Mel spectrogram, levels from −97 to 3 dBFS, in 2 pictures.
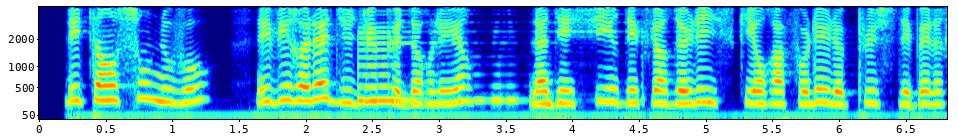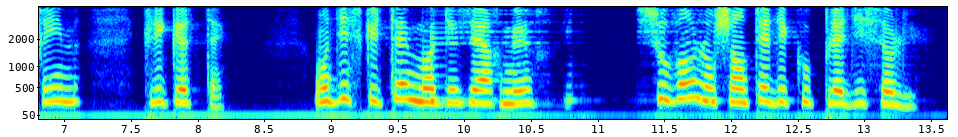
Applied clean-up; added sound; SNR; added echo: neural mask model DeepFilterNet 3.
